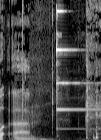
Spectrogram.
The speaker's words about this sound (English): Every time somebody says a shitty word that you're not supposed to say on the radio, he can hit the bell.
